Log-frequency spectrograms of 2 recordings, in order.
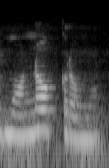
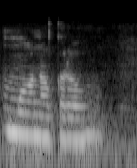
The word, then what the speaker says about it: monocromo: Ahora, monocromo no tiene doble acentuación, o sea, no está bien decir monócromo, no está bien, sino monocromo.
